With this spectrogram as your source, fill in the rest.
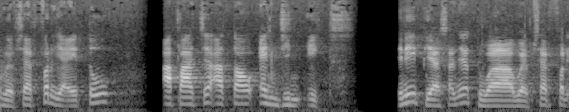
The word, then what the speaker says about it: nginx: Apache atau enzim X ini bacanya engine.exe Ya bukan nginx ya dulu saya patuh kuliah pertama kuliah-kuliah tuh menjeratnya ini adalah ngingsep ternyata ini adalah enzim X kayak mesin ya pakai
